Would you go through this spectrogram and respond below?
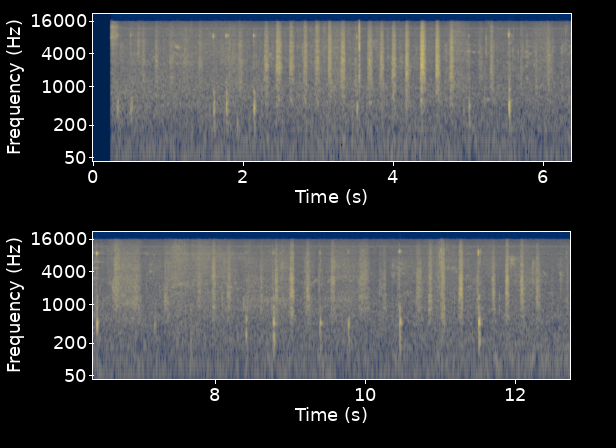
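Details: A rescued tayra gives a string of short, sharp clicks and huffs, like quick breathy panting.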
